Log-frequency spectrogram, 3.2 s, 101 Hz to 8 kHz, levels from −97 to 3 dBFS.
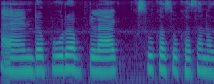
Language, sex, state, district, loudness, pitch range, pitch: Hindi, female, Bihar, Gopalganj, -44 LUFS, 195-215 Hz, 205 Hz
